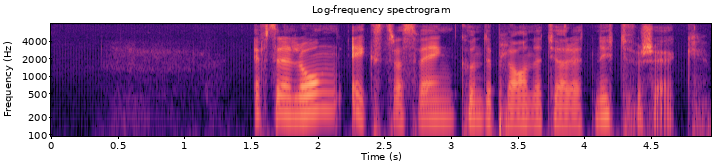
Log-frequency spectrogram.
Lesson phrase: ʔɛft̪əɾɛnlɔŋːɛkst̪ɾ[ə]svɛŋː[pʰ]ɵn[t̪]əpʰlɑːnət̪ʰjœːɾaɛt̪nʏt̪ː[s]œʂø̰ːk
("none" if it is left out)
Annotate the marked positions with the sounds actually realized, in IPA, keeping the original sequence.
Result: a, kʰ, d̪, f

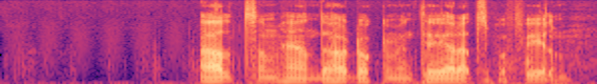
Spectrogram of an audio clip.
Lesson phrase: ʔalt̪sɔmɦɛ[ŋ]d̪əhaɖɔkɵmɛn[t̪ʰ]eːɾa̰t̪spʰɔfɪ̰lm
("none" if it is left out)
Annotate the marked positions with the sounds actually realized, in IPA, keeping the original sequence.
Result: n, t̪ʰ

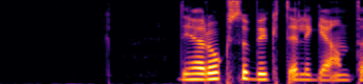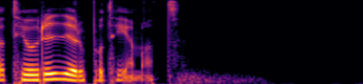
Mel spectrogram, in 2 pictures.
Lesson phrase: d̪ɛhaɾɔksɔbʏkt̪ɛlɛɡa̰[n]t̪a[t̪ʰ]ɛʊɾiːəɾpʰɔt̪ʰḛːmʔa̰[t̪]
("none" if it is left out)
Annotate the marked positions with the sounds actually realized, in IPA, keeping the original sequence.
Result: n, t̪ʰ, t̪

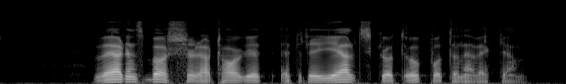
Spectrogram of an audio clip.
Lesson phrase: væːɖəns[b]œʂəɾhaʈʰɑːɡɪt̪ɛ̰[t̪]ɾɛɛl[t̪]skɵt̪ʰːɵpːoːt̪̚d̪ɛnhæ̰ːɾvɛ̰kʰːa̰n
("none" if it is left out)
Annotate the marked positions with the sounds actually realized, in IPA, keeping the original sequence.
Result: b, t̪, t̪

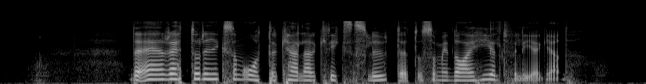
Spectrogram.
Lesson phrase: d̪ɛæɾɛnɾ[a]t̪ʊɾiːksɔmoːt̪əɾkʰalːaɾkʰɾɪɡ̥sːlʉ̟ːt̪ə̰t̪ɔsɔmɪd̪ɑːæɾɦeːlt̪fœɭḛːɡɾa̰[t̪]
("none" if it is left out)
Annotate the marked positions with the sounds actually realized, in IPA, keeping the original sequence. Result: ɛ, d̪

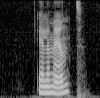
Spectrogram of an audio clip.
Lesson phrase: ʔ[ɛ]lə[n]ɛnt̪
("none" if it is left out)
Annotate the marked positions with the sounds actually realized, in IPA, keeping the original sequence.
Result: ɛ, m

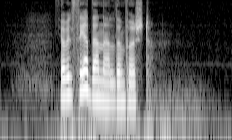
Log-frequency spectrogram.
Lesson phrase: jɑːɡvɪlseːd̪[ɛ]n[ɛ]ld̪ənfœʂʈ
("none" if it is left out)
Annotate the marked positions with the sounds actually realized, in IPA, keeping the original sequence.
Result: ɛ, ɛ

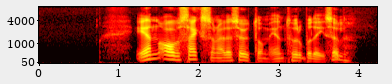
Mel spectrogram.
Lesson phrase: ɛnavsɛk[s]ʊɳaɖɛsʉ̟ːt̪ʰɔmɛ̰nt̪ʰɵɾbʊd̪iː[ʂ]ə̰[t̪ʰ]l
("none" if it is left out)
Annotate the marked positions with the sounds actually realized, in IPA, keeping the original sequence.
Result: s, s, none

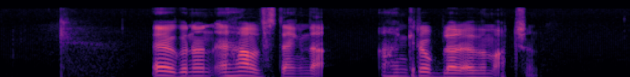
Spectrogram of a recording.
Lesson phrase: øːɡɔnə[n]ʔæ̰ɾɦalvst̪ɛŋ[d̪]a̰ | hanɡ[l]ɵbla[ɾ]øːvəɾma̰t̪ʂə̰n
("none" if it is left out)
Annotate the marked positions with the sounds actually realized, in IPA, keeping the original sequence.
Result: n, d̪, ɾ, ɾ

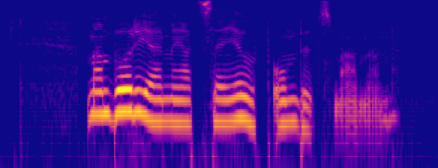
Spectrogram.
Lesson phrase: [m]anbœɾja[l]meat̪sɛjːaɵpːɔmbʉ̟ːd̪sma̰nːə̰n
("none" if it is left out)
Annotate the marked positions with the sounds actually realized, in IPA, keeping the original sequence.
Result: m, ɾ

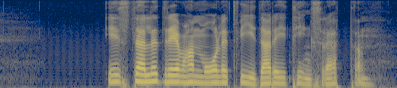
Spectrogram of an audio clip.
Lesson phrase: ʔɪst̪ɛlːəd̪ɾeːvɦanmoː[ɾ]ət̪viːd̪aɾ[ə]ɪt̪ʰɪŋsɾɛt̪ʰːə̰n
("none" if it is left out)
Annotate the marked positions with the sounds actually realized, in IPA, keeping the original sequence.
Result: l, ə

